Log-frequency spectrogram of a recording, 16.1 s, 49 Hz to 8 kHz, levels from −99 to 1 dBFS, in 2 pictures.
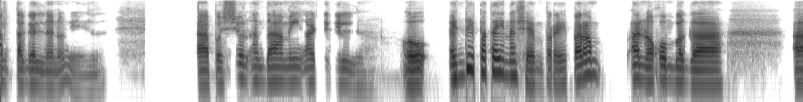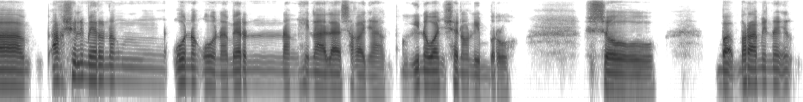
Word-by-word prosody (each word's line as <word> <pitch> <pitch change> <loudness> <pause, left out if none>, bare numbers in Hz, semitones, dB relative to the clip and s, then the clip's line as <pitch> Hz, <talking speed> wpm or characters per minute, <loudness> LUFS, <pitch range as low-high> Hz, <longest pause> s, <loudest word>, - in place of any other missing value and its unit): ang 130 - -5
tagal 125 0 -1
na 115 -1 -4
nun, 120 - -10
eh. 95 -1 -17 1.1
Tapos 120 +2 +1
yun 165 - -2
ang 145 - -5
daming 140 0 0
article 130 -2 -4 0.5
Oh, 125 -1 +3 0.2
ah, 160 - +4
hindi 180 +11 +4
patay 215 0 +5
na 185 -2 0
siyempre 120 -2 -1
parang 155 +9 +5 0.3
ano, 155 -4 +5
kumbaga, 125 -4 +4 0.7
um, 125 -2 +6 0.3
actually 165 +4 +1
meron 150 -1 0
ng 145 0 -14 0.5
unang-una 125 -6 -3
meron 120 -1 -4
ng 110 0 -3
hinala 105 -3 +1
sa 110 - -6
kanya 95 -1 -4 0.3
ginawan 115 -1 0
siya 125 +4 -2
ng 105 - -10
libro, 95 -1 -8 0.7
so, 100 -2 -1 0.7
ba - - +1
marami 130 +1 +2
nang 130 -1 -5
125 Hz, 140 wpm, -22 LUFS, 115-140 Hz, 1.1 s, um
